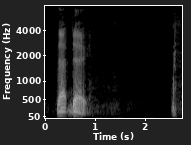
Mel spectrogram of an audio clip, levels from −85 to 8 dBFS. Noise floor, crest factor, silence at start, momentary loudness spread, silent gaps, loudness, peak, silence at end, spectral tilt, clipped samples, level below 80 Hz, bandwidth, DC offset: -83 dBFS; 24 dB; 0.25 s; 19 LU; none; -31 LUFS; -12 dBFS; 0.1 s; -7 dB/octave; under 0.1%; -70 dBFS; 8 kHz; under 0.1%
